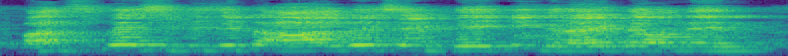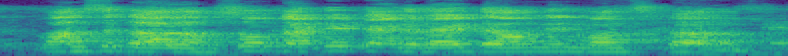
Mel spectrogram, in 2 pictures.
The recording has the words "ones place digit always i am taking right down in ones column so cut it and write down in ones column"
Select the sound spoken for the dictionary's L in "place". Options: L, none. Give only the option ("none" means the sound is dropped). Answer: none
